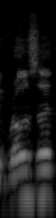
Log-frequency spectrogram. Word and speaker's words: Rosa: In English, we say Rosa. So what I do know is that in Portuguese, the R's are pronounced like H's.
